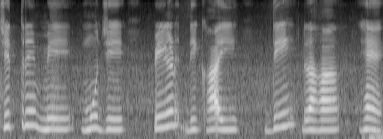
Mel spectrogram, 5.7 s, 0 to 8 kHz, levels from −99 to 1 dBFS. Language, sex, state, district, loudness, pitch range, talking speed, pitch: Hindi, female, Madhya Pradesh, Katni, -21 LUFS, 220-260 Hz, 85 wpm, 230 Hz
